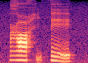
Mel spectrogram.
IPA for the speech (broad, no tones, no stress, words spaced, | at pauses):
ɣɑhḭ θe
